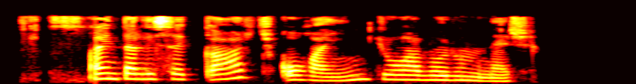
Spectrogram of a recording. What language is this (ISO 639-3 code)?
hye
